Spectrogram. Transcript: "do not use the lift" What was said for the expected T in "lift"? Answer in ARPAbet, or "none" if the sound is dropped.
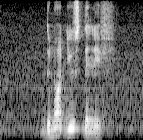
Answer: none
